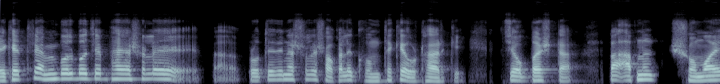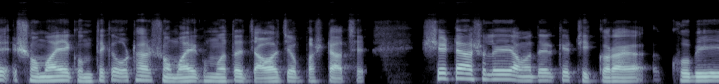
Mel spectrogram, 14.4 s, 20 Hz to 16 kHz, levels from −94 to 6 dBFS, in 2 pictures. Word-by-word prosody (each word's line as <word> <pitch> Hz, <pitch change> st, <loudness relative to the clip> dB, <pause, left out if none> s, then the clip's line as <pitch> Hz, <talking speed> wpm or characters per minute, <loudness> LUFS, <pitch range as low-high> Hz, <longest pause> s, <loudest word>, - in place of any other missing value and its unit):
এক্ষেত্রে 165 Hz, +9 st, +2 dB
আমি 180 Hz, +1 st, +2 dB
বলব 190 Hz, 0 st, +3 dB
যে 190 Hz, -, +2 dB
ভাই 185 Hz, 0 st, +4 dB
আসলে 185 Hz, +1 st, -2 dB, 0.6 s
এ্যাঁ -, -, -12 dB, 0.2 s
প্রতিদিন 160 Hz, +6 st, -1 dB
আসলে 165 Hz, 0 st, -5 dB
সকালে 145 Hz, +1 st, +1 dB
ঘুম 125 Hz, -2 st, -3 dB
থেকে 140 Hz, 0 st, +1 dB
ওঠা 120 Hz, +2 st, -4 dB
আরকি। 110 Hz, -, -8 dB, 0.5 s
যে -, -, -4 dB
অভ্যাসটা 140 Hz, -3 st, +2 dB, 0.4 s
বা 155 Hz, -, +4 dB
আপনার 165 Hz, +3 st, +1 dB, 0.3 s
সময়ে, 140 Hz, +3 st, +5 dB, 0.3 s
সময়ে, 130 Hz, +1 st, +3 dB
ঘুম 120 Hz, -2 st, -3 dB
থেকে 140 Hz, +1 st, -4 dB
ওঠার 140 Hz, +2 st, -1 dB
সময়ে 120 Hz, 0 st, +2 dB
ঘুমাতে 120 Hz, 0 st, -2 dB, 0.2 s
যাওয়ার 110 Hz, +2 st, +3 dB
যে -, -, -3 dB
অভ্যাসটা 115 Hz, 0 st, -4 dB
আছে, -, -, -12 dB, 0.7 s
সেটা 200 Hz, 0 st, +1 dB
আসলে 175 Hz, -1 st, -4 dB, 0.2 s
আমাদেরকে 135 Hz, +1 st, -4 dB
ঠিক 125 Hz, -4 st, -6 dB
করা 120 Hz, 0 st, +3 dB, 0.6 s
খুবই 130 Hz, -1 st, 0 dB
135 Hz, 145 wpm, -25 LUFS, 125-165 Hz, 0.7 s, সময়ে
